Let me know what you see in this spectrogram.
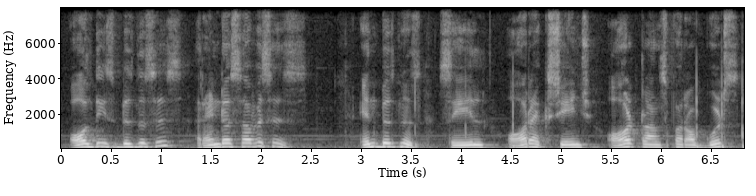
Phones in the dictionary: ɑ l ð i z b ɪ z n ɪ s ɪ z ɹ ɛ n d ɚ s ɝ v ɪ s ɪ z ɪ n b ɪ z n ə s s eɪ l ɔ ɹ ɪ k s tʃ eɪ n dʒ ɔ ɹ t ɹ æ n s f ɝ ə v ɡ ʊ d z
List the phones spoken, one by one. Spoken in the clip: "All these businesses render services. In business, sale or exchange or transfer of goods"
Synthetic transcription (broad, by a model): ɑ l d i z b ɪ z n ɪ s ɪ z ɹ ɛ n d ɚ s ɝ v ɪ s ɪ z ɪ n b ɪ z n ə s s eɪ l ɔ ɹ ɪ k s tʃ eɪ n dʒ ɔ ɹ t ɹ æ n s f ɝ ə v ɡ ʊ d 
